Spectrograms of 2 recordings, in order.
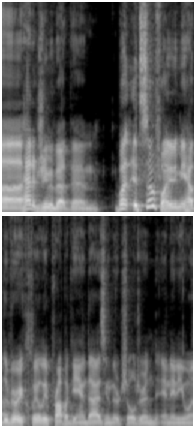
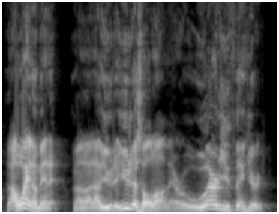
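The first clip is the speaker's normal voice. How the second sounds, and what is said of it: Jimmy Stewart impression. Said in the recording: “It's my Jimmy Stewart impression.”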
